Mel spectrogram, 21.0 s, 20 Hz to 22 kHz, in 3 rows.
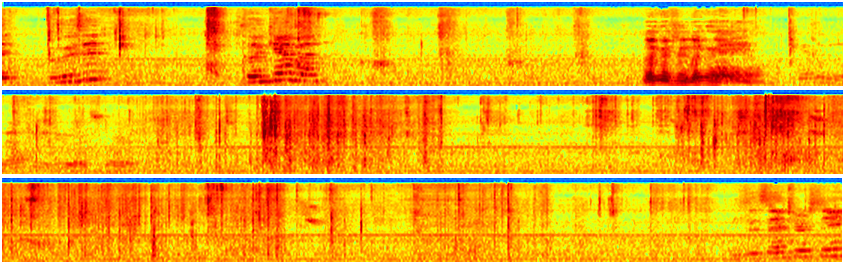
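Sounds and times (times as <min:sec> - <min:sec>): chewing crunchy chips: 0:00.4 - 0:05.2, 0:06.6 - 0:20.1
chip bag crinkling: 0:07.1 - 0:20.1.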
